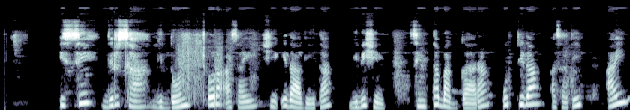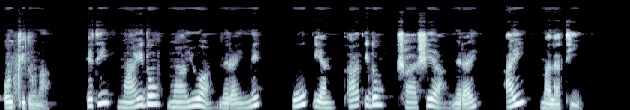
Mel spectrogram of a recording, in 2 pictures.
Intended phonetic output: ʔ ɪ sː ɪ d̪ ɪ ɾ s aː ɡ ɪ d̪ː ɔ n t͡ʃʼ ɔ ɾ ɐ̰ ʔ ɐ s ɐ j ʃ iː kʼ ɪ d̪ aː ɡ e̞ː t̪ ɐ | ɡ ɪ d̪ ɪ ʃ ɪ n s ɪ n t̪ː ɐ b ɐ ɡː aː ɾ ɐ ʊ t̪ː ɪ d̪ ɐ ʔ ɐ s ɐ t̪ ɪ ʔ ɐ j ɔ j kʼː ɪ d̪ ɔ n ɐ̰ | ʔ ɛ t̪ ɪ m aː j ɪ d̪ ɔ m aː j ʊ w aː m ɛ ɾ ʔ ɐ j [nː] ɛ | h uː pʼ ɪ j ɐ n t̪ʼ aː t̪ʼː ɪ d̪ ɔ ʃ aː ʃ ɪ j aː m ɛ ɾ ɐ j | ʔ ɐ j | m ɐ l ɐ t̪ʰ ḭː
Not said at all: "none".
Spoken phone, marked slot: nː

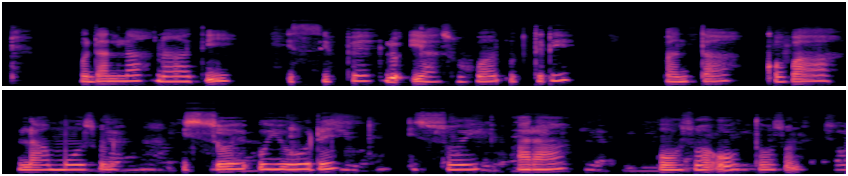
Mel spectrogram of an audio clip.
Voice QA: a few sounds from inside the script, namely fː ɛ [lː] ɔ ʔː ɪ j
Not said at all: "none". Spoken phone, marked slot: l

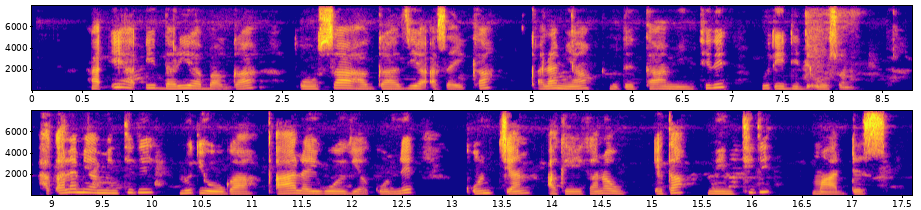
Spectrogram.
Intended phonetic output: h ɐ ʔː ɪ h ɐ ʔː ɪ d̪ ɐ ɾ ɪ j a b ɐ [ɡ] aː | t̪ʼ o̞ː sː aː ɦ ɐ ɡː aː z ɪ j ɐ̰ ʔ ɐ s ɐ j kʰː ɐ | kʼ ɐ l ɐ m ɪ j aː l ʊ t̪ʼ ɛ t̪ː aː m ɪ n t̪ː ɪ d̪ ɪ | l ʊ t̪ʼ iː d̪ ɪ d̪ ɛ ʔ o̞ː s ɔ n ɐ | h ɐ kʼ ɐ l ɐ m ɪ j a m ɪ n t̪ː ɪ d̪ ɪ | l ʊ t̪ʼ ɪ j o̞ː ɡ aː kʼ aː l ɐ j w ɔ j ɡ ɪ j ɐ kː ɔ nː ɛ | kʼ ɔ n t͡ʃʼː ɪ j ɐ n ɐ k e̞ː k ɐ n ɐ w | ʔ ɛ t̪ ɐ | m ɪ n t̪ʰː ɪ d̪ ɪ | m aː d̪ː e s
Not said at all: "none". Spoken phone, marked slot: ɡː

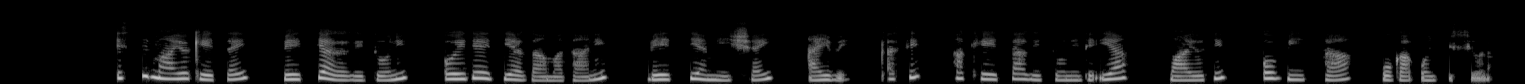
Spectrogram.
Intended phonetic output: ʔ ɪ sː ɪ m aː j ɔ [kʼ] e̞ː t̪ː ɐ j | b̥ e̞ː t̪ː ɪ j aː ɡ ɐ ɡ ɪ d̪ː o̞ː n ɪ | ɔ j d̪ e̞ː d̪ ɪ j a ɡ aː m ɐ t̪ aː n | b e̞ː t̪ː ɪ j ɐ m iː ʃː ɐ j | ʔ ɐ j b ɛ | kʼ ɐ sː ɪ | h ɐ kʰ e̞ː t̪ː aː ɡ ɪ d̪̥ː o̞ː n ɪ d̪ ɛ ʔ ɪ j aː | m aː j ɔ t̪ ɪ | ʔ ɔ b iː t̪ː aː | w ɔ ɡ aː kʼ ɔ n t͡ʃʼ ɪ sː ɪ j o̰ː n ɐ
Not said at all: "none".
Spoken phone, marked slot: k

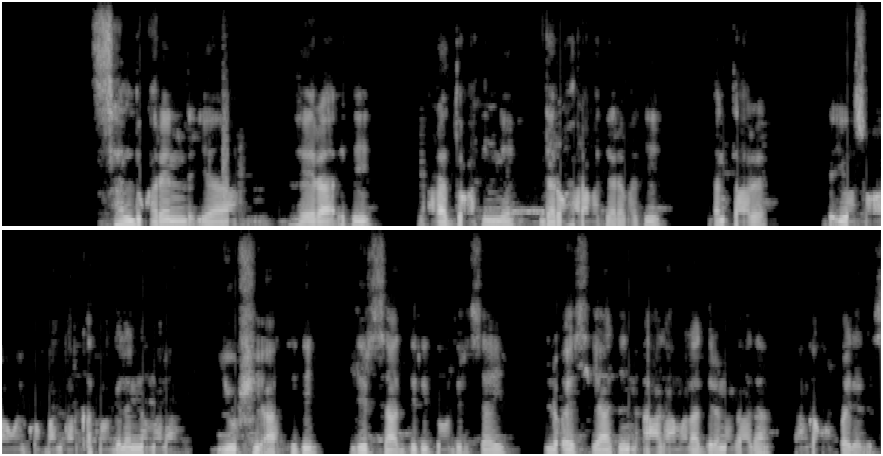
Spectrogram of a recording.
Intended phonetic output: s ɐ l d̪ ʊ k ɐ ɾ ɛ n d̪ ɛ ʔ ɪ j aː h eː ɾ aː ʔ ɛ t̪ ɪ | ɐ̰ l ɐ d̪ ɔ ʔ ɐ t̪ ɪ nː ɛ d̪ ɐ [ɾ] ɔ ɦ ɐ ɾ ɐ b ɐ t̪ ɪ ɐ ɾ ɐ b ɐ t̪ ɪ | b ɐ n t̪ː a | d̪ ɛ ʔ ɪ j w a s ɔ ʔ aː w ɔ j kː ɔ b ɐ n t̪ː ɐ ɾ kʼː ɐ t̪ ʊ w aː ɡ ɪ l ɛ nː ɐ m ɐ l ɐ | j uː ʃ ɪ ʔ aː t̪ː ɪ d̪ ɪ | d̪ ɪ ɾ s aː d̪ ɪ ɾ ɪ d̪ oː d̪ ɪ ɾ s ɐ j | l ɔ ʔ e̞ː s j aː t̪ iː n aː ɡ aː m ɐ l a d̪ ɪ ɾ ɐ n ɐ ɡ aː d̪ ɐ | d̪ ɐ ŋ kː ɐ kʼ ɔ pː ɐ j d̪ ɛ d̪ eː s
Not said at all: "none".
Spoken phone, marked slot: ɾ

